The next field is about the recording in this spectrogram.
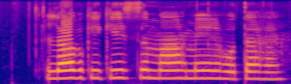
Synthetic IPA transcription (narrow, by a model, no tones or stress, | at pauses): ləbkikɪsmãːɦmẽɦoːt̪aɦɛː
